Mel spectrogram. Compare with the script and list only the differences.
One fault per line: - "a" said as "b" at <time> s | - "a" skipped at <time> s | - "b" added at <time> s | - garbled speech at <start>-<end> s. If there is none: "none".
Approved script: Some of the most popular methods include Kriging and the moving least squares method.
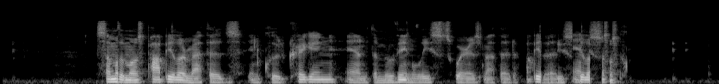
- "of" skipped at 1.1 s
- garbled speech at 5.3-6.3 s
